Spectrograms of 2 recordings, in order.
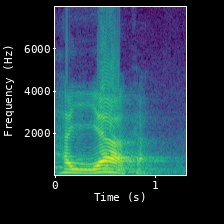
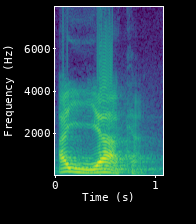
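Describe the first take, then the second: First: The word begins with an h sound. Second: The word begins with an a vowel. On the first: "ada yang lain hayyaka" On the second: "Ada juga yang membaca dengan ayyaka"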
